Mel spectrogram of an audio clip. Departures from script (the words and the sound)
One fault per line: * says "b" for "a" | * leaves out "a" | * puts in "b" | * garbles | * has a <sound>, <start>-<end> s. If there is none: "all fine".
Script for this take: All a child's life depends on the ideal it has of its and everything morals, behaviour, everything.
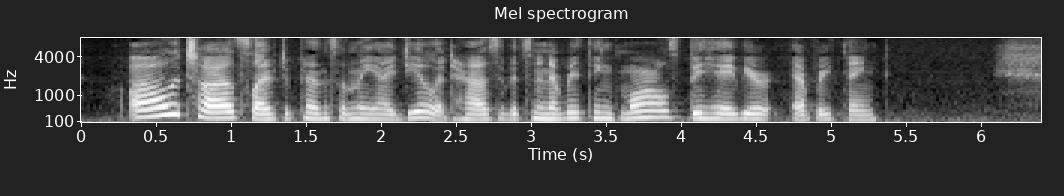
all fine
